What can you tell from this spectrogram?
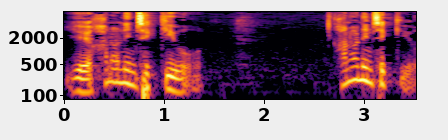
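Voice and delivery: soft, meek, barely daring to answer; tiny shrinking voice. Retold or imitated. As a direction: voice crawling back into the throat. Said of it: "목이 기어 들어가는 소리처럼, 목이만한 소리로요".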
